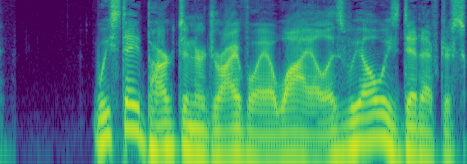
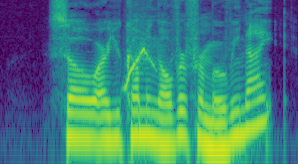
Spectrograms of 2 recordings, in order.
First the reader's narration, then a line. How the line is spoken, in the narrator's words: asked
